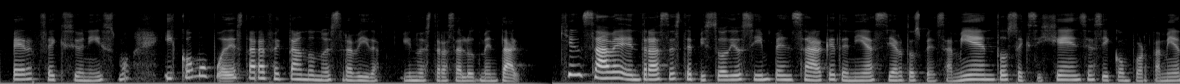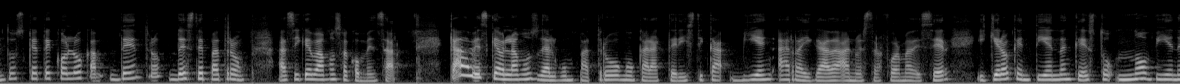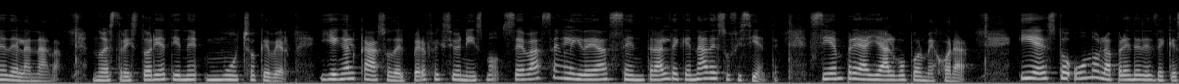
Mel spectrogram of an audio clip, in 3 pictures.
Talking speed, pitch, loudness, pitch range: 170 wpm, 215 Hz, -25 LUFS, 185-235 Hz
